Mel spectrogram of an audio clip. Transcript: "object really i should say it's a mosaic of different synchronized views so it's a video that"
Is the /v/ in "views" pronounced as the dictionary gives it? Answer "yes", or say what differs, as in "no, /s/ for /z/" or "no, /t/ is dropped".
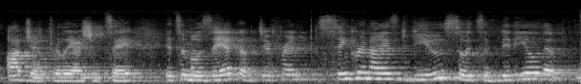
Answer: yes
